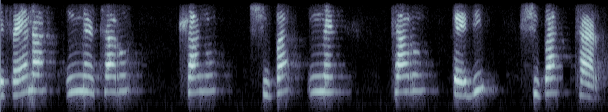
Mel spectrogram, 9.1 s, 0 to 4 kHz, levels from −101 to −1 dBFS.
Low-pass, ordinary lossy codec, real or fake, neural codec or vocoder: 3.6 kHz; none; real; none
